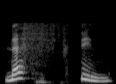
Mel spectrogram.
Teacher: When we say nafsin, the fa is rakhawa. We let it run.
